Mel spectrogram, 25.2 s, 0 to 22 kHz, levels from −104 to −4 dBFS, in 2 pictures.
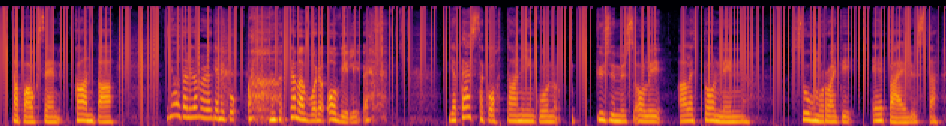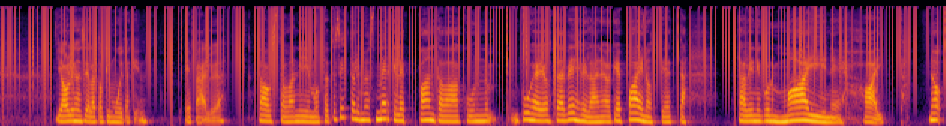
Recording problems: crackle, like an old record; loud; 7 dB below the speech

